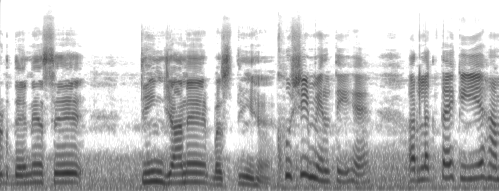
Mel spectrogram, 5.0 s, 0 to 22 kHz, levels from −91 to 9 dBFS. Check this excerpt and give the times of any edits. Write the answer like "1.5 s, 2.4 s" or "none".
2.8 s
